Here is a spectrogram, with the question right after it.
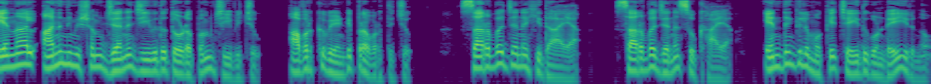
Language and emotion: Malayalam, neutral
